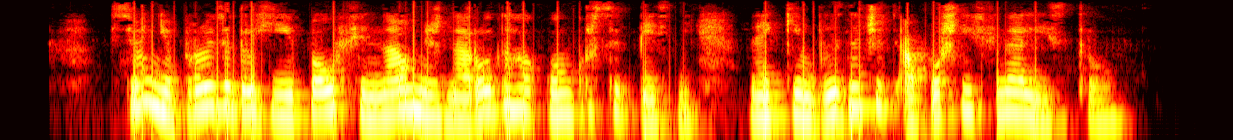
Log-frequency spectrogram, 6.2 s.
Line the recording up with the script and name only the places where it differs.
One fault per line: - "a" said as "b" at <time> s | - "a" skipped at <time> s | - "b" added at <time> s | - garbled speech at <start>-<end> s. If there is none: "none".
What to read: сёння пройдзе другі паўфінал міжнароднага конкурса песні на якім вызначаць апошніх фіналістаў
none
